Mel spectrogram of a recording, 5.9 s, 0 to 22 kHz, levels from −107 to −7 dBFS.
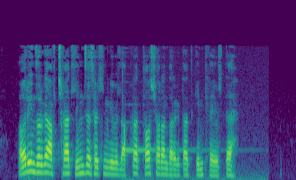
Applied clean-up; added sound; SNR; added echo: none; Bell; 18 dB; none.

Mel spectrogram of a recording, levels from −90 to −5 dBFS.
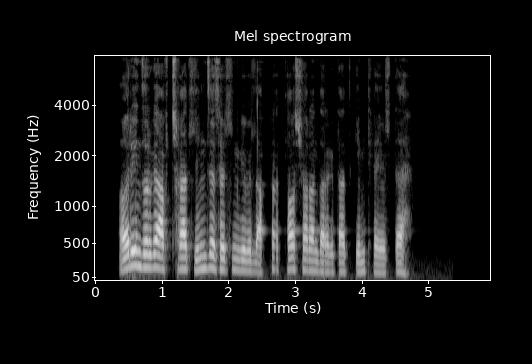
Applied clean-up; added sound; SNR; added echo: neural mask model RNNoise.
